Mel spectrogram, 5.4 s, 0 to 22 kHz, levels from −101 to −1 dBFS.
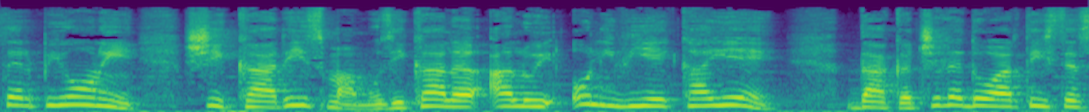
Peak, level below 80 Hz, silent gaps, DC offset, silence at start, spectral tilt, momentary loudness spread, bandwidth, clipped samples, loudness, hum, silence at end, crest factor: -4 dBFS; -46 dBFS; none; under 0.1%; 0 s; -3.5 dB/octave; 5 LU; 16 kHz; under 0.1%; -17 LUFS; none; 0 s; 14 dB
